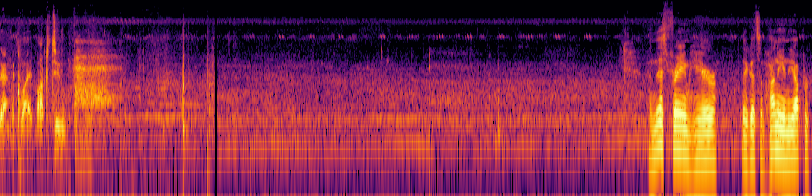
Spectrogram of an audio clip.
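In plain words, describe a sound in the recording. Honeybees buzz in a steady, low hum close by.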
